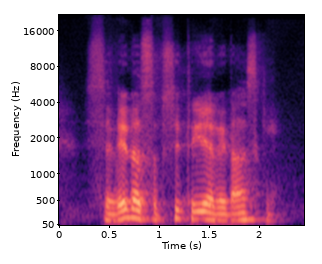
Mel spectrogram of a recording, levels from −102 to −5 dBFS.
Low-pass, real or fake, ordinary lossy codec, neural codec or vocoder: none; fake; none; codec, 44.1 kHz, 2.6 kbps, DAC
